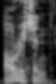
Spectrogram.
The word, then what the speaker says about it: origin: 那么这个词啊，表示一个起源，一个源头，难度呢不是很难，但是呢我们很多同学会把它这个发音念错了，会把这个重音放到第二个这个 R 上啊，所以说一定要注意了，它的这个发音的重音在 O 上， origin can be 追溯啊，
